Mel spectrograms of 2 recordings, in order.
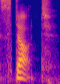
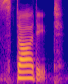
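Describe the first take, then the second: First: The past ending is only a bare t sound. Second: The past ending adds an extra syllable. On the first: The speaker calls it wrong. "We don't say like start" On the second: The speaker calls it right. "we add extra sound, which is it. So we pronounce like started"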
